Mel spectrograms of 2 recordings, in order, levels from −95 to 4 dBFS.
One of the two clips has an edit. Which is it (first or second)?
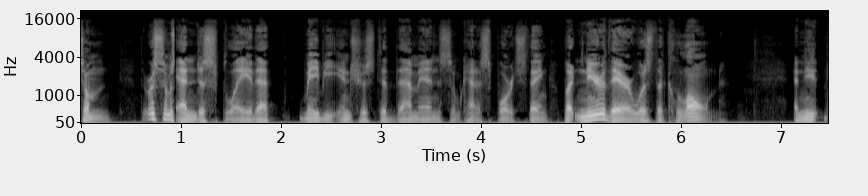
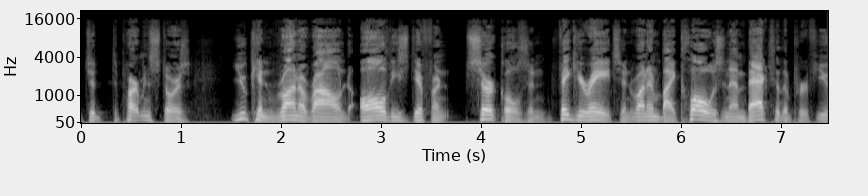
first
